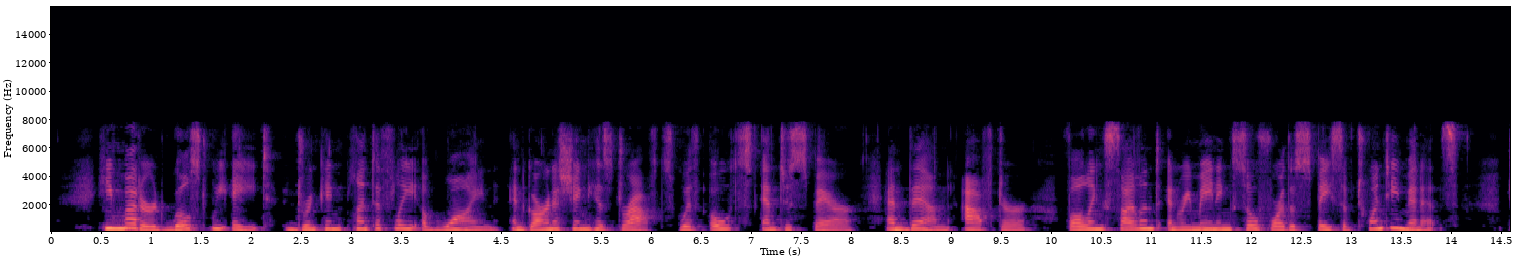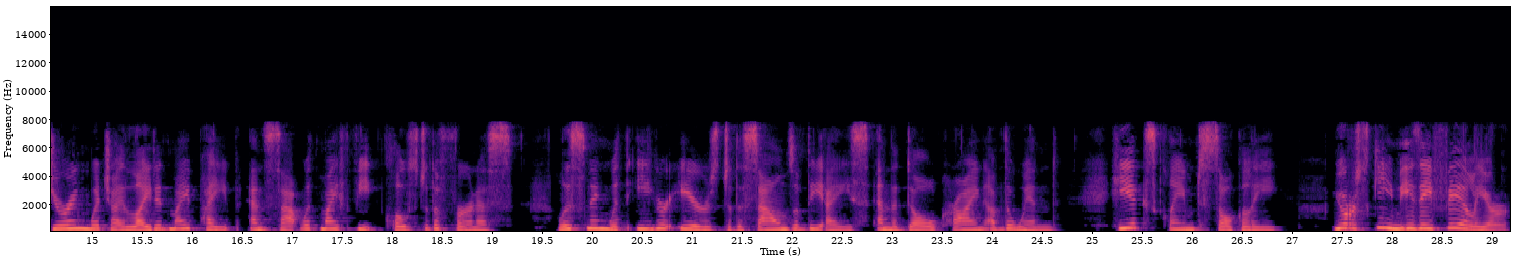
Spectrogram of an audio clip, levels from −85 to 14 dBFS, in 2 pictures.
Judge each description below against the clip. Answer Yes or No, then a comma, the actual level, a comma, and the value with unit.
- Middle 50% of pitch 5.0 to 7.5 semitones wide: No, average, 3.4 semitones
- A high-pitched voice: Yes, high, 240 Hz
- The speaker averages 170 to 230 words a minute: No, average, 150 wpm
